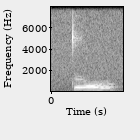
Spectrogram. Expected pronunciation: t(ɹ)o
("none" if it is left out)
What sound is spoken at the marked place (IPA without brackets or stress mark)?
ɹ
